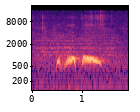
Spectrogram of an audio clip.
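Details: Single thúc gù phrase of a spotted dove, used to stimulate other doves: a brief low coo, then two longer slurred, gently arching notes.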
